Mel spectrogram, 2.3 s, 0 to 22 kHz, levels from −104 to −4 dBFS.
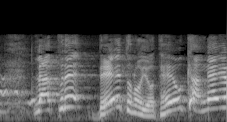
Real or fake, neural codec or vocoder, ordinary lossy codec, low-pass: real; none; none; none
